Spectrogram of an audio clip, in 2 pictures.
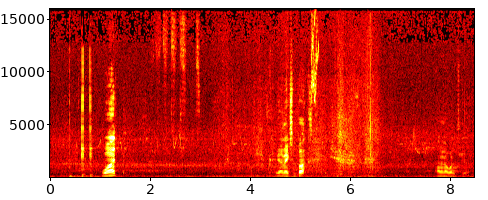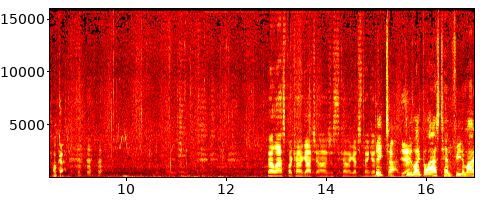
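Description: A man talks with animation outdoors.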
